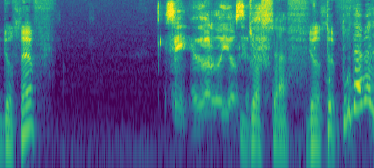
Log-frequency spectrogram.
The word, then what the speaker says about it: Yosef: Sí, Joseph. Sí. No, pero yo lo puedo pronunciar mal, pero él no debe.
